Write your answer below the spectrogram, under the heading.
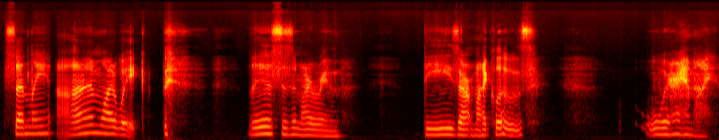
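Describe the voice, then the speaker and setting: A woman's voice: fairly low pitch, steady tone, slow pace, pauses often, no echo, clean studio sound. A woman reading a visual novel aloud with dramatic expression and casual, giggly reactions.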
